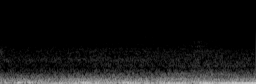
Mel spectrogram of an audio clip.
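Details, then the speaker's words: 2012 Ford Focus Mk3 manual on a test drive after a new clutch, shifting through fourth and fifth; low, even road rumble with no slipping, chatter or grinding, so clutch and gearbox sound normal. "fourth and fifth guys we are looking good we are looking really good"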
